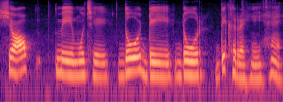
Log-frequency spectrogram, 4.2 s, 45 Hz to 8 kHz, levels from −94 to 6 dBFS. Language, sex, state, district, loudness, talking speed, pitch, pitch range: Hindi, female, Madhya Pradesh, Katni, -17 LUFS, 125 wpm, 175 Hz, 165-195 Hz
